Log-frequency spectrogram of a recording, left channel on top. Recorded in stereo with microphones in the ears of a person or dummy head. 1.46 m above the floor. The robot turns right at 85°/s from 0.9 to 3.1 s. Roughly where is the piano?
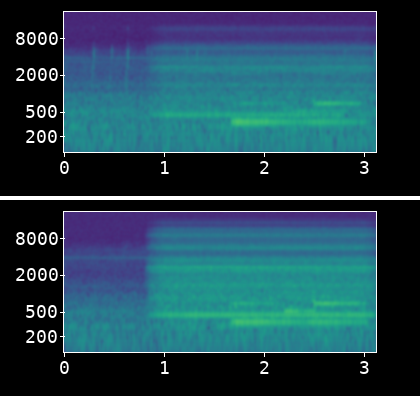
Behind right.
